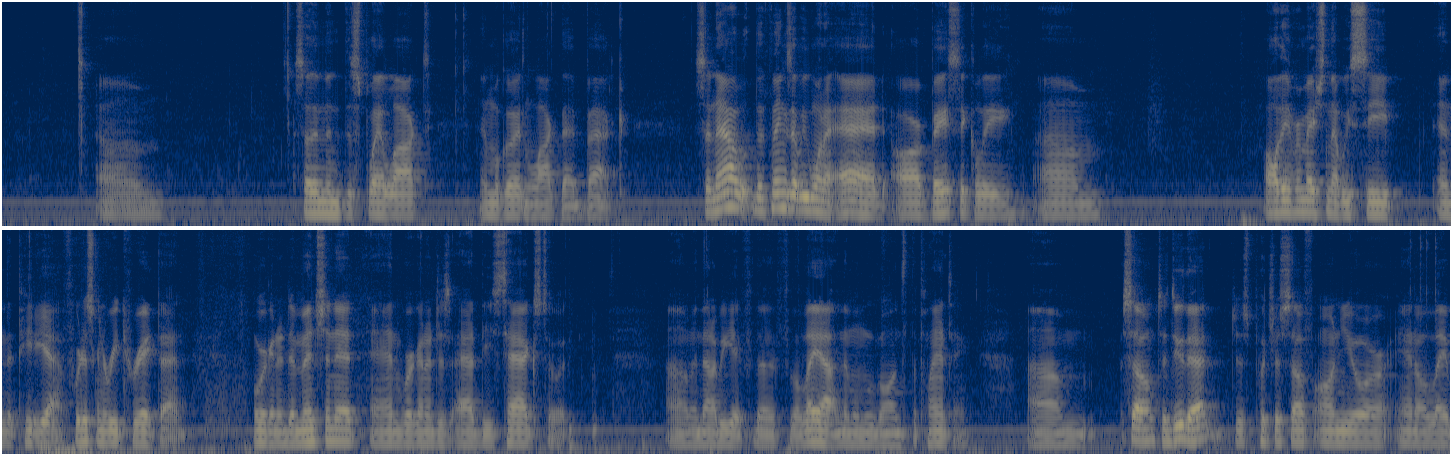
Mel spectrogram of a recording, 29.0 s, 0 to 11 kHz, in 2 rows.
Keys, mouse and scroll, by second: 9.9 space, 21.3 space.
